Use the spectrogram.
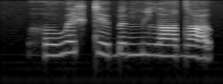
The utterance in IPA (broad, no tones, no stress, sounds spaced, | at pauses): h o w œ ʃ t ø ɓ œ ŋ͡m i l ɔ dˤ o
